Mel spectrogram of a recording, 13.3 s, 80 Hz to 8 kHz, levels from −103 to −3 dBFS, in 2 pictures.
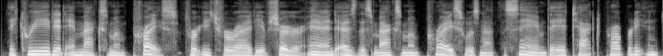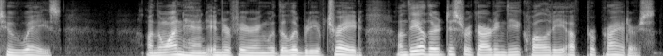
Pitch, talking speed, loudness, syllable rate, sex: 140 Hz, 190 wpm, -17 LUFS, 6.2 syllables/s, male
